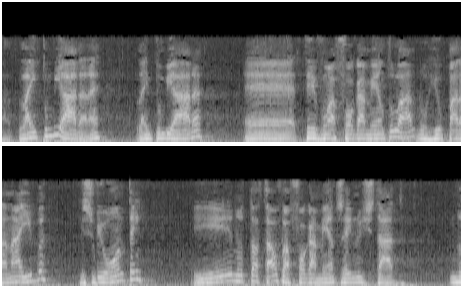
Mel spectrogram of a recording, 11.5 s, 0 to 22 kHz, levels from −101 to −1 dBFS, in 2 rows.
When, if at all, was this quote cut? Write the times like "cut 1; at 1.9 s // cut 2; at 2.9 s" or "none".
cut 1; at 5.1 s // cut 2; at 6.9 s // cut 3; at 8.0 s // cut 4; at 9.2 s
